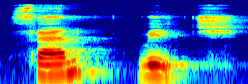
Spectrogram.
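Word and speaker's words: sandwich: इसमें D silent letter है। हम इसको ऐसे प्रोनाउंस करेंगे। सैंडविच। सैंडविच। सैनविच डी को प्रोनाउंस नहीं करेंगे।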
